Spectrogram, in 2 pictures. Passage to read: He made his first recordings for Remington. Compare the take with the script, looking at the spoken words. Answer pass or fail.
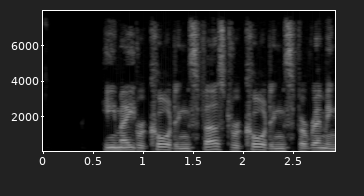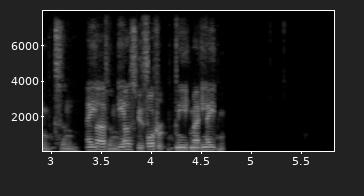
fail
